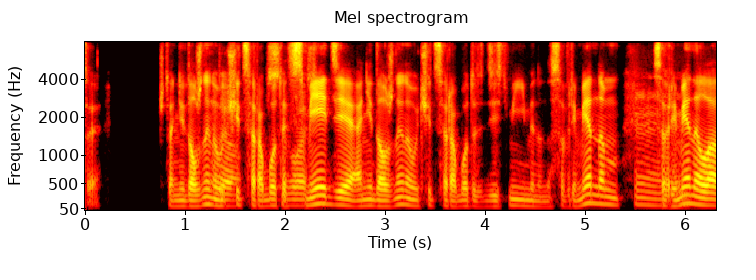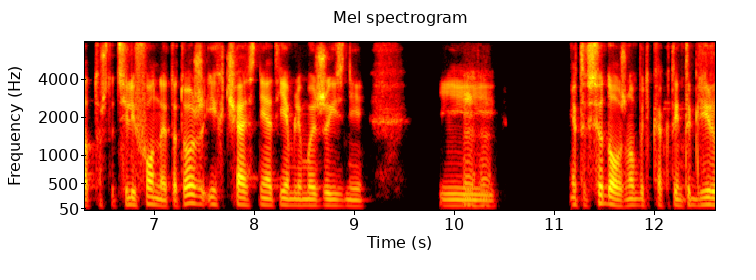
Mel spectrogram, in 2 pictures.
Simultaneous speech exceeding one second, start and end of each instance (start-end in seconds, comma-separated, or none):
1.2-2.4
